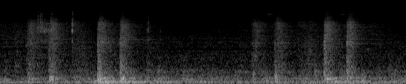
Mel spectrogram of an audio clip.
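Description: A train travelling toward the Bulgarian border, its wheels clattering over rail joints in short clusters of clacks above a low, steady rumble, with quieter stretches between the bursts.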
